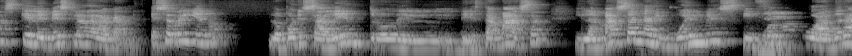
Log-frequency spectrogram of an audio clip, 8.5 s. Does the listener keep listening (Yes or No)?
Yes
